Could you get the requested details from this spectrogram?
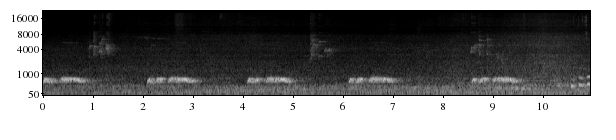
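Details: Spotted dove singing: five low, soft cooing phrases, each a short run of hollow notes, repeated about every two seconds with quiet gaps between them. Faint, brief higher chirps from other birds are also heard.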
